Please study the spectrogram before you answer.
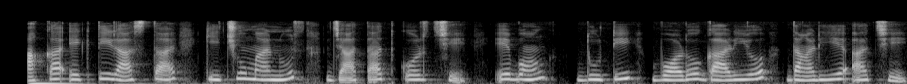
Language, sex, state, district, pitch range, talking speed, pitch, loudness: Bengali, female, West Bengal, Jalpaiguri, 205-245 Hz, 90 wpm, 220 Hz, -17 LUFS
